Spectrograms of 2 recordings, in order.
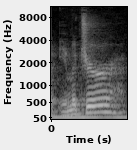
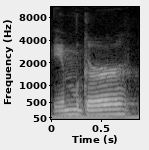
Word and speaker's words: Imgur: I was very big on Imager at the time. Please, no one say Imgur to me. That's wrong. It's like mispronouncing data.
